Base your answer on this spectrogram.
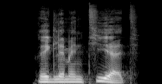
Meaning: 1. past participle of reglementieren 2. inflection of reglementieren: third-person singular present 3. inflection of reglementieren: second-person plural present
- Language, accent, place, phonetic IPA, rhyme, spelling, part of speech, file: German, Germany, Berlin, [ʁeɡləmɛnˈtiːɐ̯t], -iːɐ̯t, reglementiert, verb, De-reglementiert.ogg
